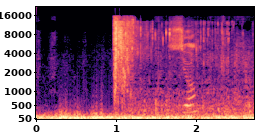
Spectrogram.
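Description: An explosion bursts with a sudden crack.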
